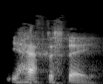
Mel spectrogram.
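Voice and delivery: a lightly voiced serious doctor. Doctor tells the pastor he must stay, low and grave. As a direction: drop into a solemn doctor's tone.

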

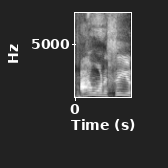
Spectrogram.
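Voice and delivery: high, insistent mock tirade; imitated upset parent. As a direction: act out an irate parent laying down threats. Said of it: "Why are you so upset?".

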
